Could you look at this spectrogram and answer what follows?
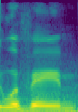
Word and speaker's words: Levain: I always say Levain. Everybody I know always says Levain. That is always how I hear locals pronounce it. But I have heard an argument that it's supposed to be Levain instead.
